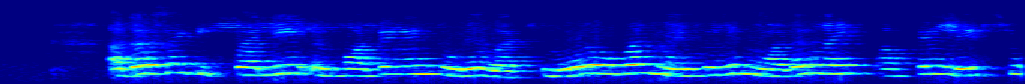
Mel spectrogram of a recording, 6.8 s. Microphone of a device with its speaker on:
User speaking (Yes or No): No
